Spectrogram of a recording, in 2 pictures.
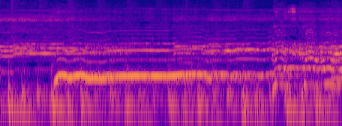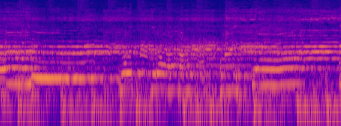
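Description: Seni Reak ensemble playing: dog-dog frame drums and a barrel drum beaten in a fast, dense rhythm under a held, ornamented melody line that steps and bends in pitch.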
